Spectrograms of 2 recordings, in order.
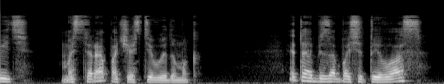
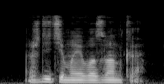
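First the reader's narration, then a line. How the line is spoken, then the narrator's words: Plain. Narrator (Russian): ответил Андрей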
